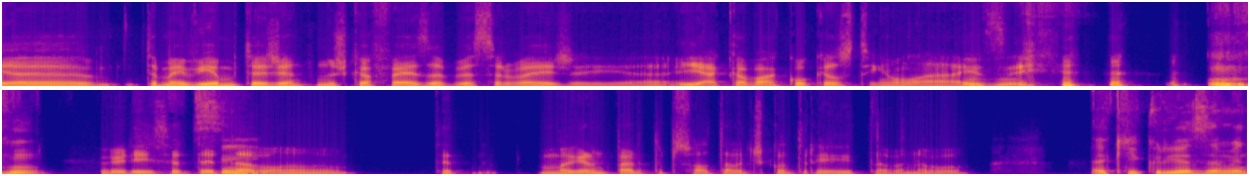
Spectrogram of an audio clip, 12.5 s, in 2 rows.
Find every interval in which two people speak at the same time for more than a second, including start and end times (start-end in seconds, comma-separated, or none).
none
